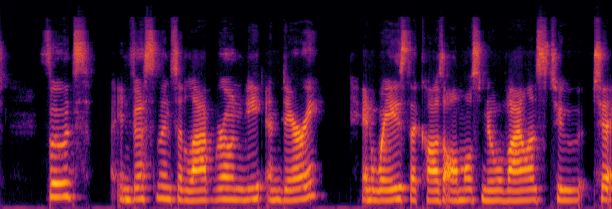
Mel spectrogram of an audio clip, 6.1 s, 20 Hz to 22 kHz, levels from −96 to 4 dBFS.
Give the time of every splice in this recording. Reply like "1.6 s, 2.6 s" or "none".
1.2 s, 3.5 s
